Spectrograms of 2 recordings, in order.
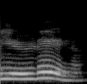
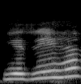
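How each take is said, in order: First: "रे" said as a flapped ड़े; slow retroflex flap in "रे", like ṛe; retroflex R demo. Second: "रे" with a tapped R, drawn out; slow, clear "रे" as re; plain R demo. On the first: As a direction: curl the tongue back and flap on "रे". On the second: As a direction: tap the tongue behind the teeth on "रे". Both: Shown as a demonstration. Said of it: "मैं जो बोल रही हूँ उस पे ध्यान देना".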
